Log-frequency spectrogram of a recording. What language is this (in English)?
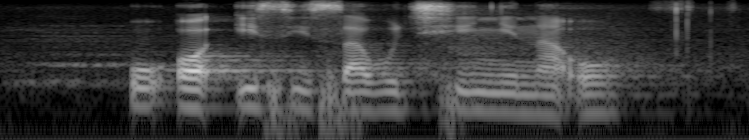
Venda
